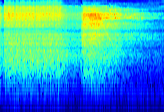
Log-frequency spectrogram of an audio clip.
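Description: Gunfire from a video game rattles in a quick automatic burst, fairly loud, with a sharper shot standing out near the middle before the sound tails off.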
